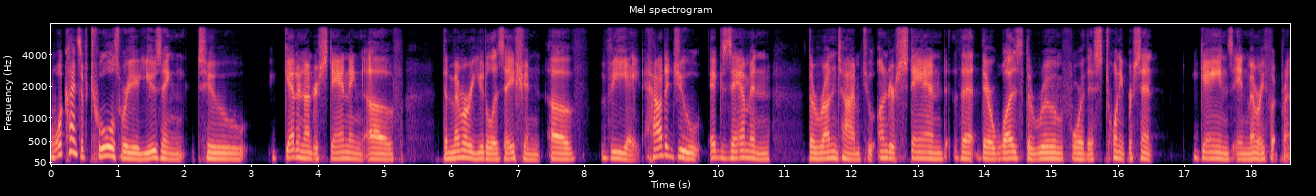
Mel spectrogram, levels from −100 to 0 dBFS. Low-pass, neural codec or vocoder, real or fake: 7.2 kHz; codec, 16 kHz in and 24 kHz out, 2.2 kbps, FireRedTTS-2 codec; fake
